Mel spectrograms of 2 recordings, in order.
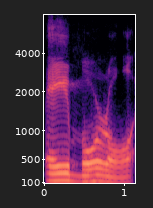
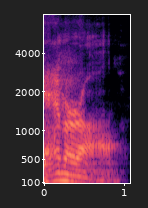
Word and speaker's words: Amaral: For a second, I thought he was saying amoral, and I just didn't have the heart to tell him that he wasn't pronouncing it correctly. Amaral. Well, I'm thinking Pomerol, but that's, it's not that. It's Amaral. Yep.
